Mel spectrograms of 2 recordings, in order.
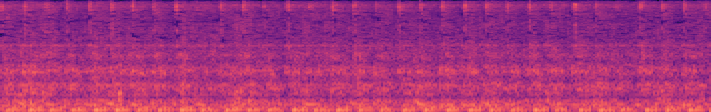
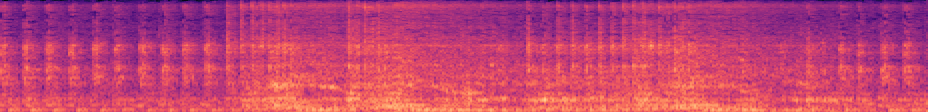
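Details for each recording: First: Yamaha Xeon scooter at idle after fixing rough CVT noise caused by an incorrect one-way starter clutch: steady, even idle with no rattle from the transmission side; normal, smooth. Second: Yamaha Xeon scooter, after the one-way starter clutch was replaced: a steady idle with a coarse, rattly roughness pulsing about three times a second from the CVT side. Rough noise from the CVT; the replacement is suspected, not confirmed.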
